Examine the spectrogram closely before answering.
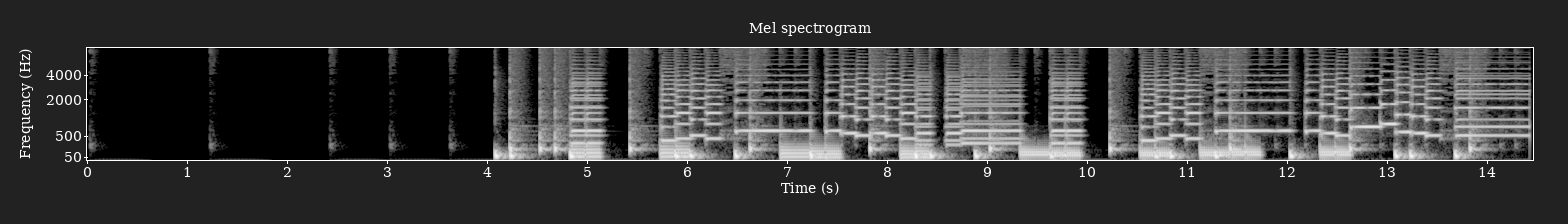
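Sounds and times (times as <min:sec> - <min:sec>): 
brass: 0:04.8 - 0:05.2, 0:05.8 - 0:10.0, 0:10.6 - 0:14.4.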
